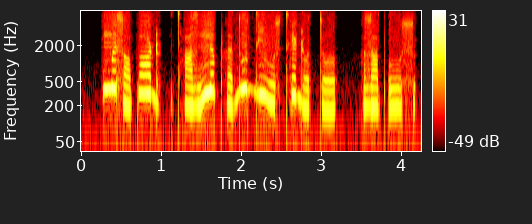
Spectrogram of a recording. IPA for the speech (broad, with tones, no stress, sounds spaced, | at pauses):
m ə˥ s ɔ˩ p ɔ˥ ɖ | t̪ʰ ɑ˩ z nː ə˥ pʰ ə˩ d̪ u˥ d d̪ i˥ v u˩ s t̪ʰ ɪ˥ ɖ ʊ˩ tː ʊ˩ | z ɒ˩ pʼ u˩ s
